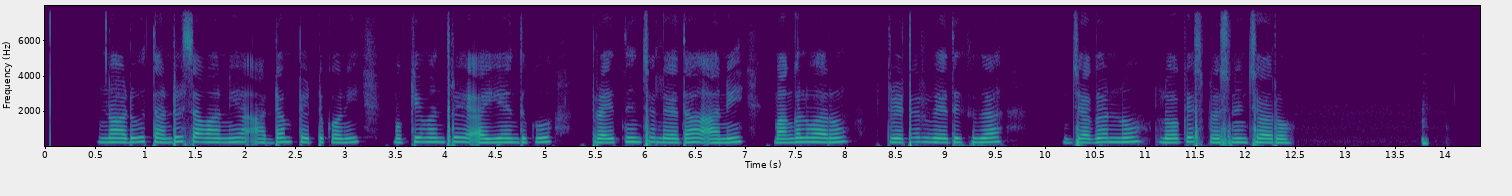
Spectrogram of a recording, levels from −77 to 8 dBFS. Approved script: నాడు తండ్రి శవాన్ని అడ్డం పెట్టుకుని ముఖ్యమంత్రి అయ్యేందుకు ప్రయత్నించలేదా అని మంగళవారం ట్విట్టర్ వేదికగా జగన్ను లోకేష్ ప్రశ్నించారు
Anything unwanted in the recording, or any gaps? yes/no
yes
